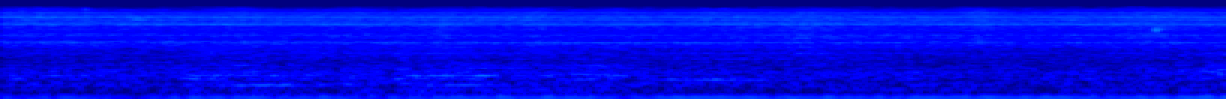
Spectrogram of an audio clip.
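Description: Steady low electrical hum with a constant hiss, and no distinct event.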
